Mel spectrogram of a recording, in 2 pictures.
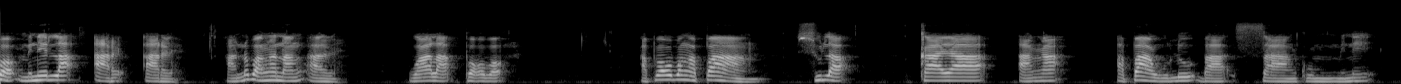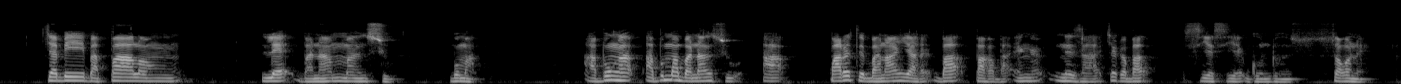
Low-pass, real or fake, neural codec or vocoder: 7.2 kHz; real; none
